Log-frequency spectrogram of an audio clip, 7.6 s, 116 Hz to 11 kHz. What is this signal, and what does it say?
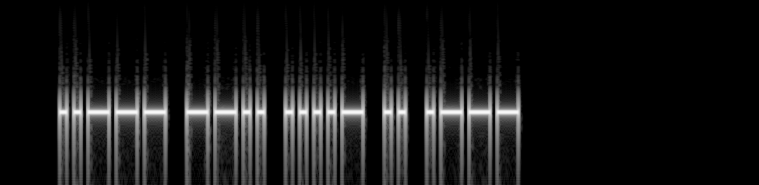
Morse code, heard as a keyed tone, about 17 wpm, 700 Hz. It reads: 2Z4IJ
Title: Code Groups - 5 Letter:Numbers - 17wpm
